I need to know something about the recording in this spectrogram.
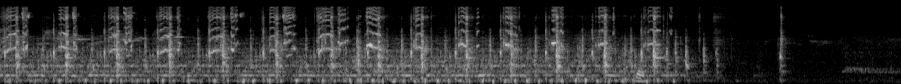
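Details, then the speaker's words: Nozzle of a 4-hp Chinese diesel engine being pressure-set off the engine before fitting, fuel pumped through: sharp crisp pops about twice a second, then stop; nozzle chatters cleanly at correctly set opening pressure. "তো finally বন্ধু আমরা নজেলের pressure বাইরেই setting করে নিলাম। এরপরে কিন্তু আমাদের engine start করার পরে কোনো রকম আর সেটিং করতে হবে না প্রেশার।"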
